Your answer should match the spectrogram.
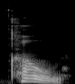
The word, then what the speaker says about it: comb: and stop Cal we have to use the long o sound like no and go we pronounce this word com o make the long o sound com and remember the B is silent don't pronounce the B comb so comb is the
